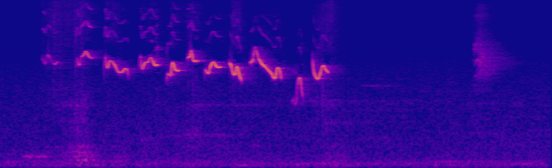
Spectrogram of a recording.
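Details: Loud, clear warbled phrase of about a dozen quick high whistled notes sliding up and down, sung by a caged young male ultramarine grosbeak in Brazil as a female calls to warm him up; a soft thump follows.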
